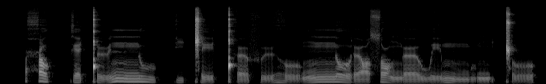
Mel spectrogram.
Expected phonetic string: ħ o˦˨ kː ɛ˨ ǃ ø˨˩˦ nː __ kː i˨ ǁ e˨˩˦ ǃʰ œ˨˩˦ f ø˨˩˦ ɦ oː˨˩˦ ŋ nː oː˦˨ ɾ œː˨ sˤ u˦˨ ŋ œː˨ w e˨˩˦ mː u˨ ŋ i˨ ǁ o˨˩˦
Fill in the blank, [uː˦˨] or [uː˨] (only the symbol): uː˦˨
